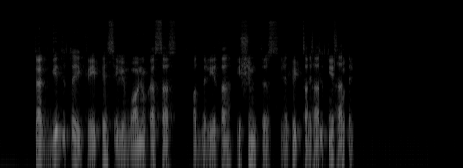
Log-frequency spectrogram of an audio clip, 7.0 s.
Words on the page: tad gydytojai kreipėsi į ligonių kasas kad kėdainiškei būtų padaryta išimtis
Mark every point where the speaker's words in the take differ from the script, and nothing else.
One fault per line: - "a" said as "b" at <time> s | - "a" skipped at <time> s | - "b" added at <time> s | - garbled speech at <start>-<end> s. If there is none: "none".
- "kad kėdainiškei būtų" skipped at 2.6 s
- garbled speech at 4.2-5.3 s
